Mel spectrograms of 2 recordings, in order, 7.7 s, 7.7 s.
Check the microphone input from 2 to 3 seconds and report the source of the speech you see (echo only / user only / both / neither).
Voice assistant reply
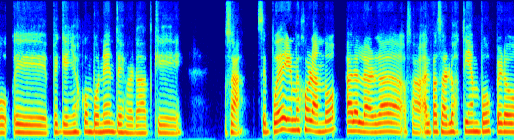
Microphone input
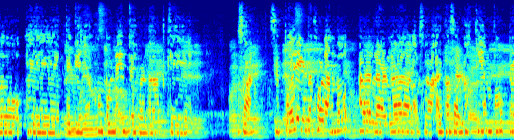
both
